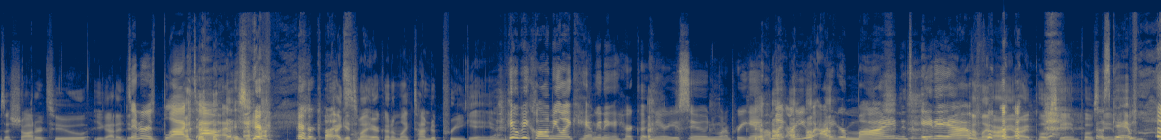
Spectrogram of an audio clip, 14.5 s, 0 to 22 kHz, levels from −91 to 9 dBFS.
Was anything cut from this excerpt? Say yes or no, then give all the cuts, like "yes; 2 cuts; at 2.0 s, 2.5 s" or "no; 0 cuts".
yes; 2 cuts; at 4.2 s, 6.0 s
